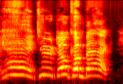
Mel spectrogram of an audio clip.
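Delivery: high, drawn-out screaming yell. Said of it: "screaming at Toby to be like".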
